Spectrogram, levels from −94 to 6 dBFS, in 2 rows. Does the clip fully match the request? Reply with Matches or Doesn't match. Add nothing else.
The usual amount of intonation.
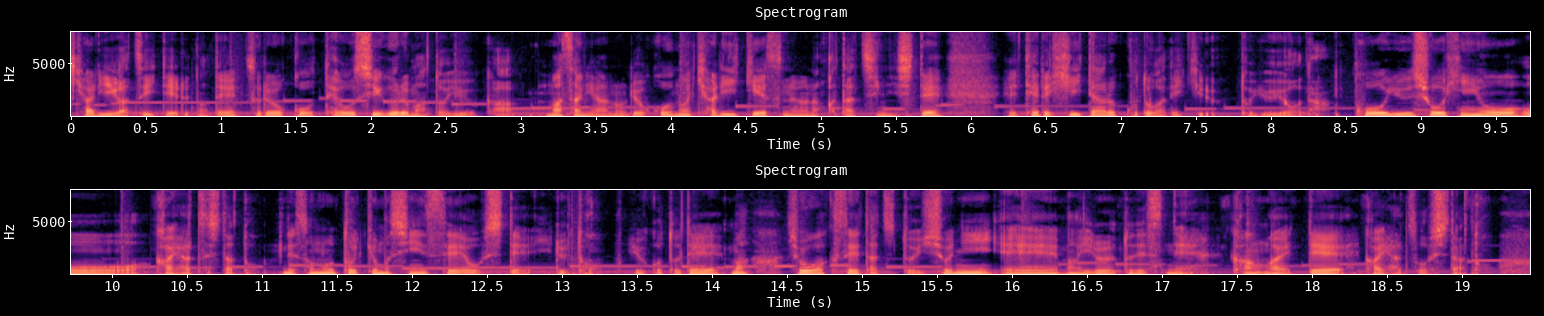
Doesn't match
